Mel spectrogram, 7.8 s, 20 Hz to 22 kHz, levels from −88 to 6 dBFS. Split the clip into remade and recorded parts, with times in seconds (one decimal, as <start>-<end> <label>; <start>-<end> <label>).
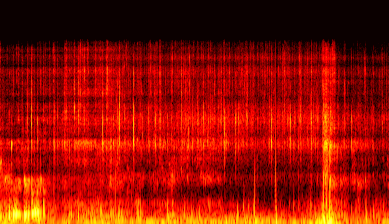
0.0-2.3 remade; 2.3-7.8 recorded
